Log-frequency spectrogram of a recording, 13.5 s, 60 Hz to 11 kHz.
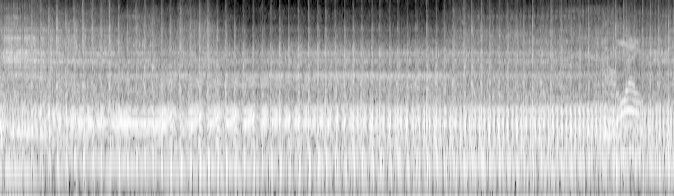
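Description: A Suzuki TS-250 motorcycle engine idles steadily and loudly throughout, a continuous buzzing drone with a brief rev near the end, while people talk over it.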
